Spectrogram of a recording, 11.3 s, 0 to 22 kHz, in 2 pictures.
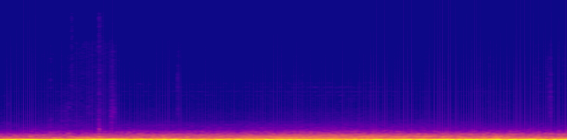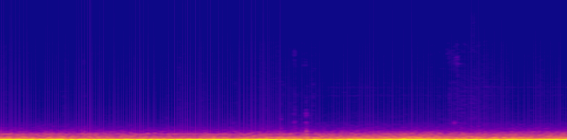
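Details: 2013 BMW 520d diesel, about 240,000 km, accelerating with auto start-stop off: deep, even rumble rising smoothly under throttle, no knocks or rattles; healthy pull.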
